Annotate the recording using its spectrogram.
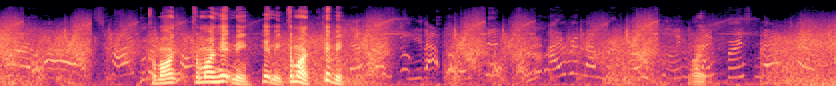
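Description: Energy blasts whoosh and boom in a fight.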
